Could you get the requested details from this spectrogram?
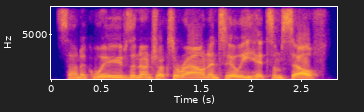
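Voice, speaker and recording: A man's voice: on the high side, little pitch movement, fairly quick. A man narrating a script read, reading stage directions aloud in an informal, amused way.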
